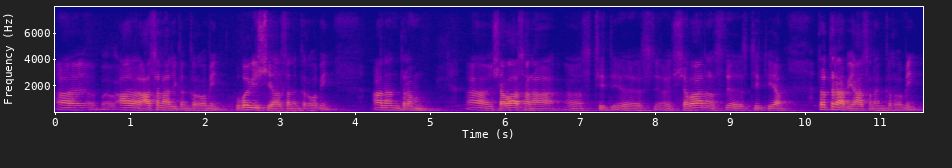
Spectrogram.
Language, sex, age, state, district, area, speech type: Sanskrit, male, 60+, Karnataka, Shimoga, urban, spontaneous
